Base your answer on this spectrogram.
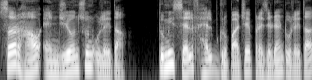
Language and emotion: Goan Konkani, neutral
